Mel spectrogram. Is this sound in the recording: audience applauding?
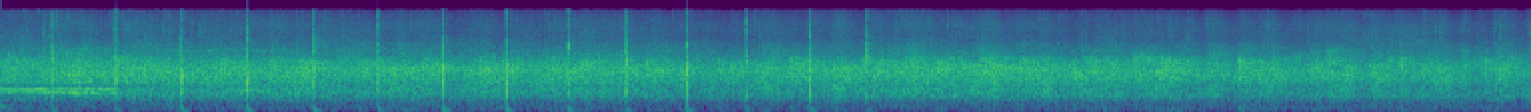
yes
